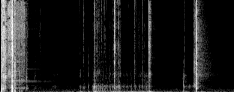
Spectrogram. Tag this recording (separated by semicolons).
camera; click; film; foley; mechanical; pentax; photo; photography; shutter; small; wind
